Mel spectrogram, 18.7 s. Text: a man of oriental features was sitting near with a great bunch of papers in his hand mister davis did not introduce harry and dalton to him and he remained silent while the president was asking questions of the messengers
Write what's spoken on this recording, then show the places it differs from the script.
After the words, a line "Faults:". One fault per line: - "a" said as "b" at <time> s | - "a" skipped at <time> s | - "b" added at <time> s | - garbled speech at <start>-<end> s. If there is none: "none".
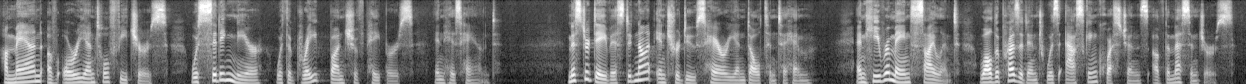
a man of oriental features was sitting near with a great bunch of papers in his hand mister davis did not introduce harry and dalton to him and he remained silent while the president was asking questions of the messengers
Faults:
none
